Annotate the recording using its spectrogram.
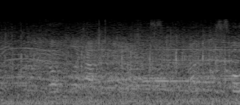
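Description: Indistinct voices of several people talking at once, fairly faint.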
